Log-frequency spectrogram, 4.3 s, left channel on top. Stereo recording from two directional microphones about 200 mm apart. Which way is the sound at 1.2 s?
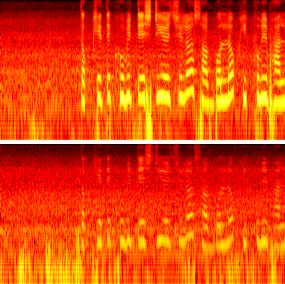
55° left (ahead or behind).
